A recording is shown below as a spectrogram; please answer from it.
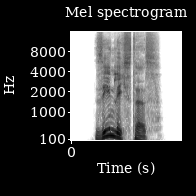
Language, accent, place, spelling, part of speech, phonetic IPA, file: German, Germany, Berlin, sehnlichstes, adjective, [ˈzeːnlɪçstəs], De-sehnlichstes.ogg
- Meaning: strong/mixed nominative/accusative neuter singular superlative degree of sehnlich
